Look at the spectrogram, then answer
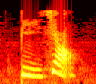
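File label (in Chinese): "比较", Mandarin Chinese; chinese flashcards; hsk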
